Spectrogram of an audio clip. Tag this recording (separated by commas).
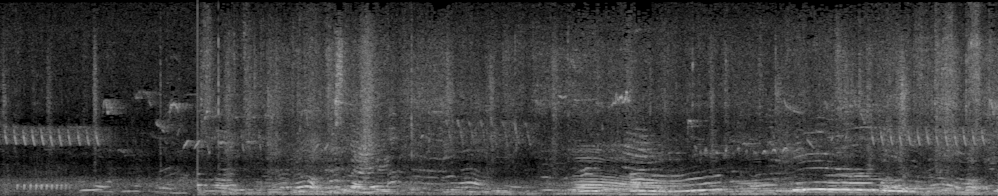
gibbon howling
